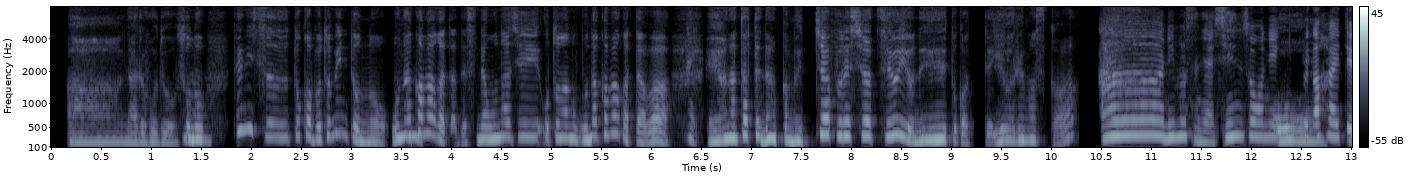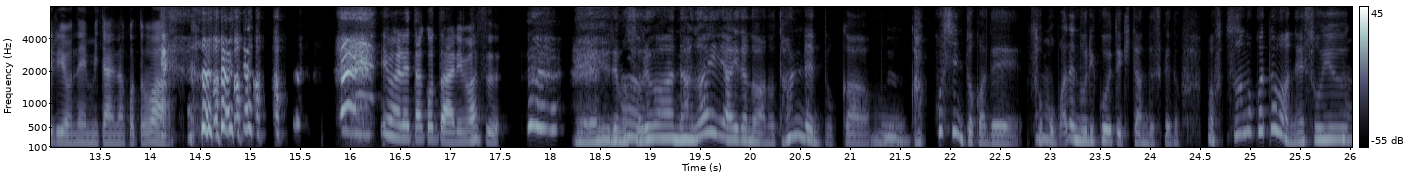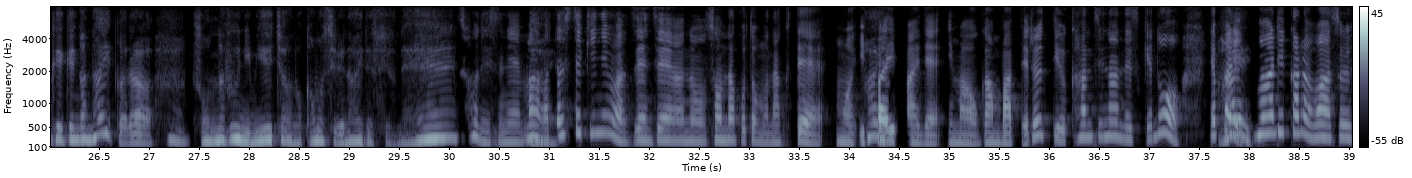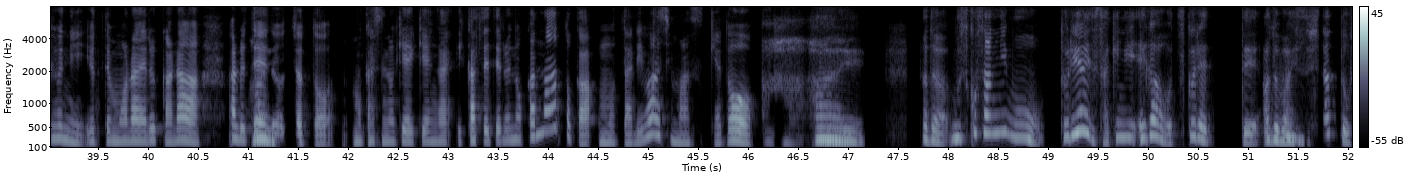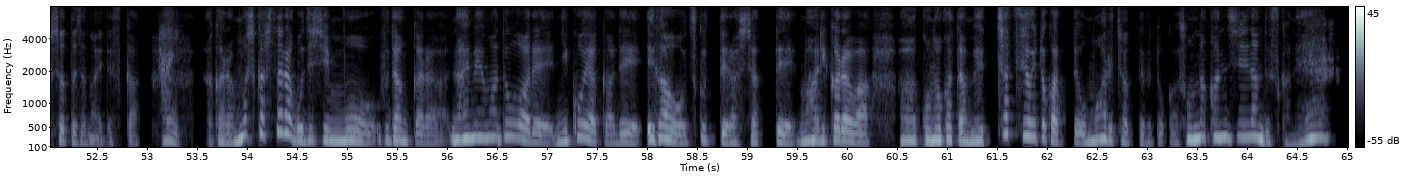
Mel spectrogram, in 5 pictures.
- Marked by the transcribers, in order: "バドミントン" said as "バトミントン"; laugh; laugh
- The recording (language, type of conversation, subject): Japanese, podcast, プレッシャーが強い時の対処法は何ですか？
